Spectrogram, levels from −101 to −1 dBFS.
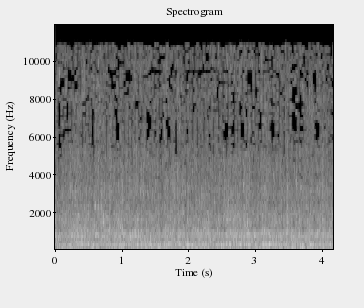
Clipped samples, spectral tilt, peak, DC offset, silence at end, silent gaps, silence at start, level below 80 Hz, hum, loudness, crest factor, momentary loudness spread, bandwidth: under 0.1%; -4.5 dB/octave; -14 dBFS; under 0.1%; 0 s; none; 0 s; -56 dBFS; none; -30 LUFS; 14 dB; 1 LU; 11.5 kHz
